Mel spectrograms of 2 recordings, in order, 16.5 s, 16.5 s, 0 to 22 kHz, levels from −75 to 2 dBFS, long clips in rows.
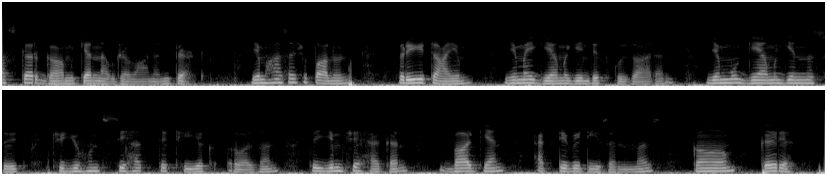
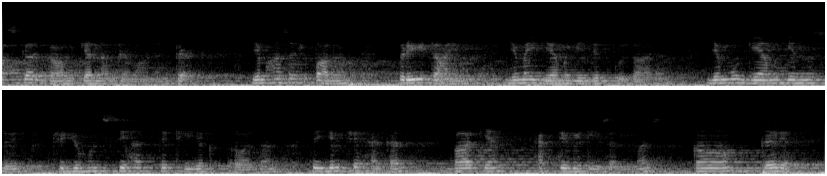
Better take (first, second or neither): first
